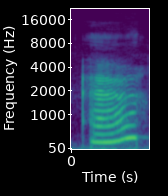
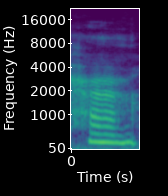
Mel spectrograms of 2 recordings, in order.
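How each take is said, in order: First: It starts straight on the vowel, without h. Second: It starts with an audible breathy h sound. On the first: The speaker calls it wrong. "elles vont dire A au lieu de ha" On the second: The speaker calls it right. "au lieu de ha"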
